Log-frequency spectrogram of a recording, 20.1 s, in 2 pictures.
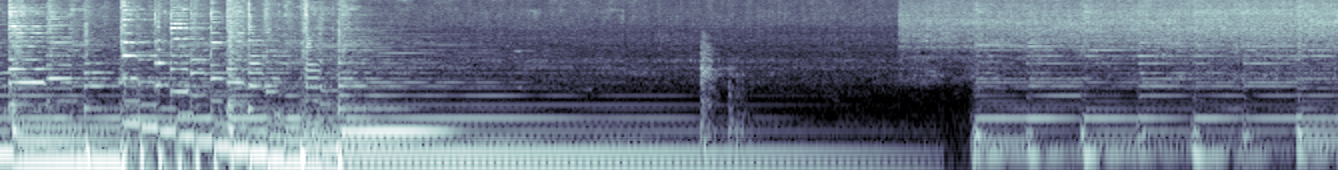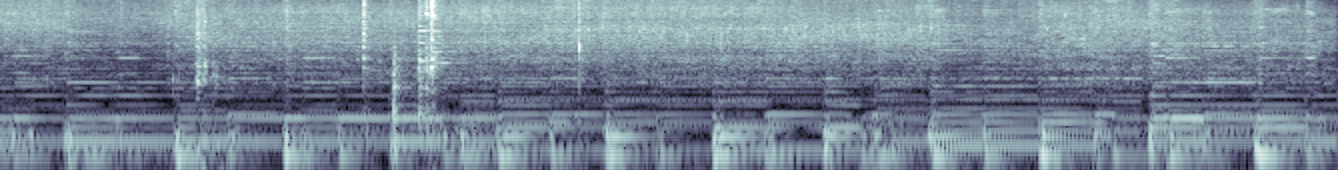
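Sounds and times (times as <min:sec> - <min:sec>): faint background music: 0:00.0 - 0:20.0
food sizzling in oil: 0:06.3 - 0:20.0
spatula clattering in wok: 0:12.8 - 0:13.7.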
